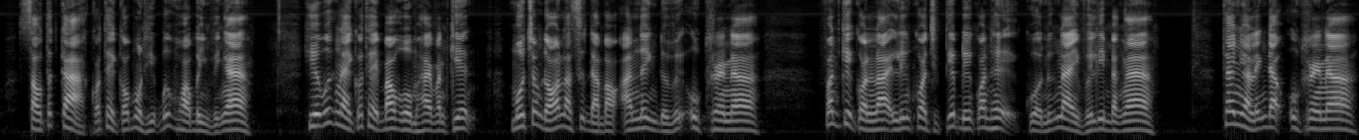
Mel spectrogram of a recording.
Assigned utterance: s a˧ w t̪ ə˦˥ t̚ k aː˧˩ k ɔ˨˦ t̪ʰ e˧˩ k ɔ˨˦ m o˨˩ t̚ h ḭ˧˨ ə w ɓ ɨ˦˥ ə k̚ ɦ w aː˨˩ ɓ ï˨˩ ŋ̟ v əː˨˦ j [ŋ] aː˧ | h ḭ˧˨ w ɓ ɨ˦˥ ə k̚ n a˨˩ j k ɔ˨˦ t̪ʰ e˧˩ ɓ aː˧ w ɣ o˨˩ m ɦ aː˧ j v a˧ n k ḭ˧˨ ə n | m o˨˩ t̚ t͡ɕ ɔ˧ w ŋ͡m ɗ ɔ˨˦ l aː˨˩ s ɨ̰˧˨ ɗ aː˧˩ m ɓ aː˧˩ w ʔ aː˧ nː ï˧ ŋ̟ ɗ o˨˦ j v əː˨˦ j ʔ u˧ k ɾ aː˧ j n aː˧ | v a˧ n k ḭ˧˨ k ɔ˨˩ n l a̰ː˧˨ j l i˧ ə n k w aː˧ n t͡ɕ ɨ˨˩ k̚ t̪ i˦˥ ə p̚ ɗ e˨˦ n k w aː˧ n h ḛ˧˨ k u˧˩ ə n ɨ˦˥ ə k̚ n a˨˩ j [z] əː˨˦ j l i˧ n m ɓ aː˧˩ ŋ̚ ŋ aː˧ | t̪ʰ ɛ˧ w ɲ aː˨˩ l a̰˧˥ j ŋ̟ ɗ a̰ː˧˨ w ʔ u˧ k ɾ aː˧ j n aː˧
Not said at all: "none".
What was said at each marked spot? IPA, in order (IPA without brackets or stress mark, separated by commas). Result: ŋ, v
